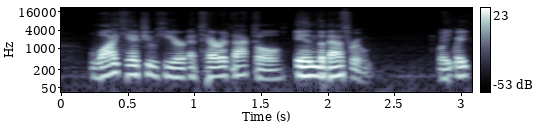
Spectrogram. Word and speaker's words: pterodactyl: Why can't you hear a pterodactyl in the bathroom? Wait, wait, wait for it. Because the P is silent.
